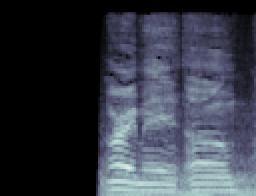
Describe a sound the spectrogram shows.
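A young man talks to the listener up close, with animation.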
